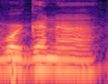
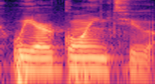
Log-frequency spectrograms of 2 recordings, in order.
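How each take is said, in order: First: Said in the usual way. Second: "going to" said out in full; self-correcting, "we are going to" with each word separate; careful full form. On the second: Real, not acted. Crafter correcting their own gonna, careful "going to". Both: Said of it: "I need to stop saying gonna".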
